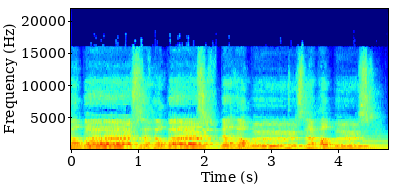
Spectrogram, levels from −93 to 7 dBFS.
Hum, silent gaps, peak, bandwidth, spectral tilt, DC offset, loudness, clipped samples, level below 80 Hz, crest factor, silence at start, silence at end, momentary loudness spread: none; none; -2 dBFS; 16.5 kHz; -4.5 dB/octave; under 0.1%; -17 LUFS; under 0.1%; -40 dBFS; 16 dB; 0 s; 0 s; 9 LU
